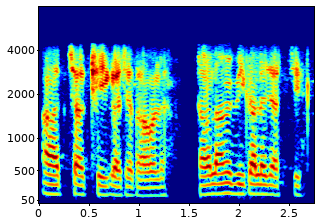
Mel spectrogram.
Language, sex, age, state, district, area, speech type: Bengali, male, 30-45, West Bengal, Paschim Medinipur, rural, conversation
